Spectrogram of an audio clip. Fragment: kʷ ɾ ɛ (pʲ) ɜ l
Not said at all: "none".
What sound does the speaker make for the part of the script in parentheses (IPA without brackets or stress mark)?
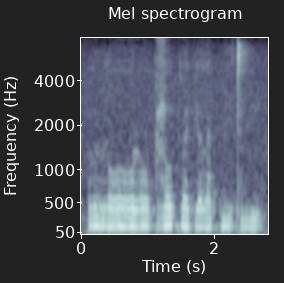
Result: pʲ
